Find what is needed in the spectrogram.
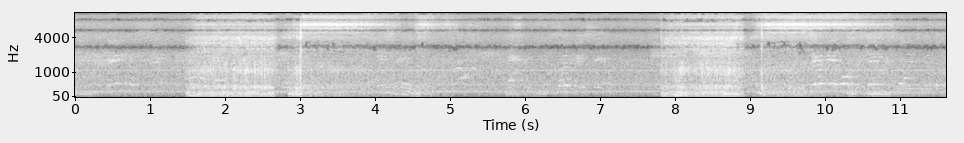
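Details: A sleeping individual snoring, with rough snoring breaths recurring against steady room noise and two louder snores standing out.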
